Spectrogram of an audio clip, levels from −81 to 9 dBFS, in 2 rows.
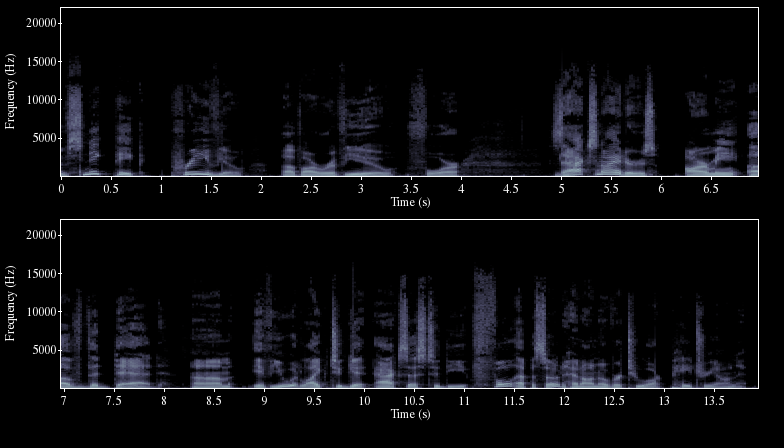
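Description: Damaged data in a compressed stream at 1.62, 5.01, 8.78 to 8.82 and 12.91 s: corrupted frames knock the decoder out of sync while it hunts for the next header, leaving brief blips in the speech.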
